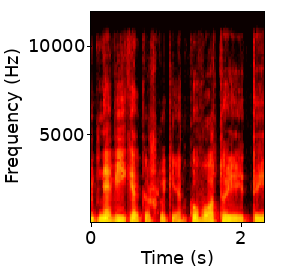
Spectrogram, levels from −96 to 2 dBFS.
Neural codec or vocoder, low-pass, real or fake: none; 10.8 kHz; real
